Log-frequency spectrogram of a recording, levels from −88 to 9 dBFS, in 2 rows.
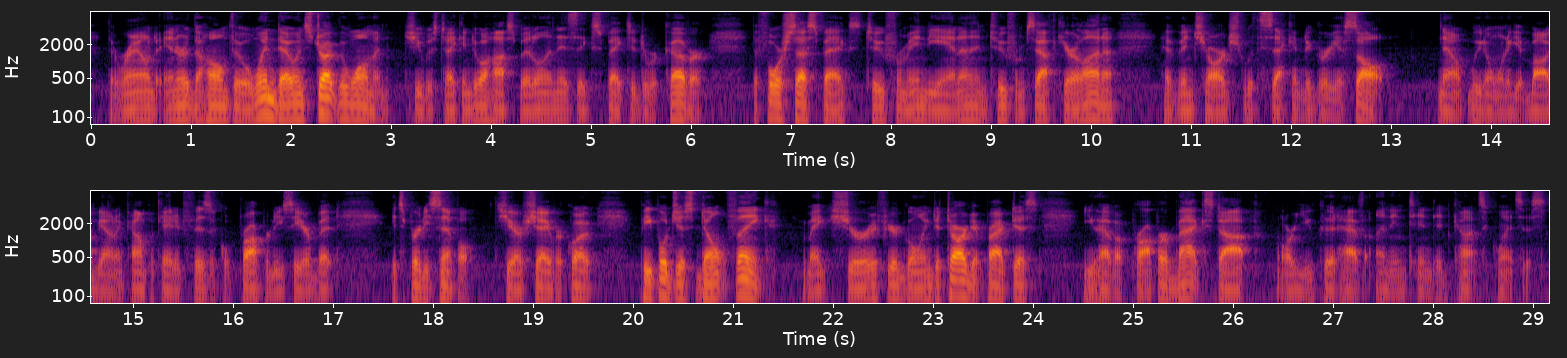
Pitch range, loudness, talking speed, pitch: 70-85 Hz, -28 LUFS, 175 wpm, 80 Hz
